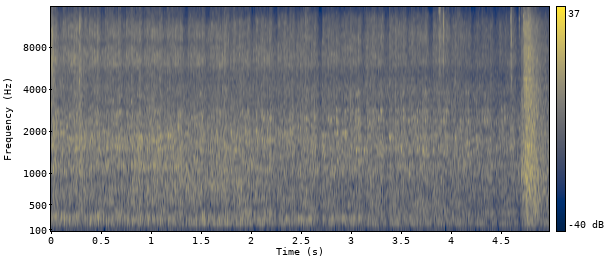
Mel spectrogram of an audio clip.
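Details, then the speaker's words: 1971 truck driven for the first time after a brake repair, warmed up hot, muffler with three holes in it: the engine runs at a steady, even speed with no knocks, ticks or squeals, still sounding good and healthy. "why that's only a muffler that it's got three holes in it well i think the engine still sounds good"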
